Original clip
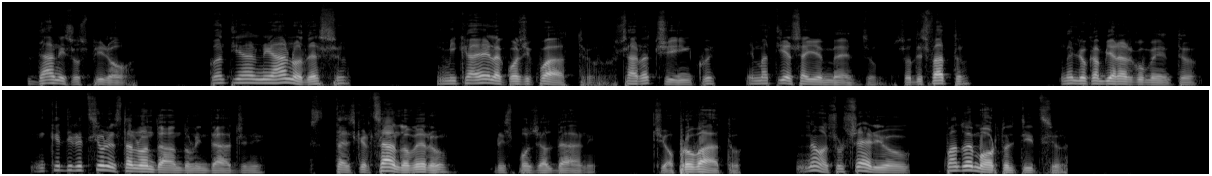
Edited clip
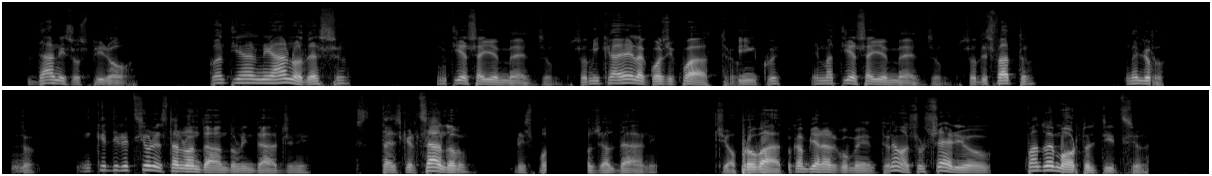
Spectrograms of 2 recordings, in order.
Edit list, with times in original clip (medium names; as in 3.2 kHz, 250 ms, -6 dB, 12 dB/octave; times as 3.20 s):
5.94–6.72 s: delete
7.68–9.11 s: copy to 4.44 s
10.83–11.84 s: swap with 19.33–20.15 s
16.19–16.45 s: delete
17.32 s: insert silence 0.42 s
